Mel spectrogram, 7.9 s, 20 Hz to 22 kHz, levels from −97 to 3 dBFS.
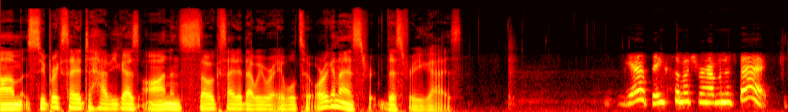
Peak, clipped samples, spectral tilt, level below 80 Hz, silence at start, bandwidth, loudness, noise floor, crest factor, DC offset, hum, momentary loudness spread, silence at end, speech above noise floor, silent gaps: -6 dBFS; under 0.1%; -6.5 dB/octave; -46 dBFS; 0 s; 16.5 kHz; -22 LUFS; -63 dBFS; 16 dB; under 0.1%; none; 8 LU; 0.25 s; 41 dB; none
